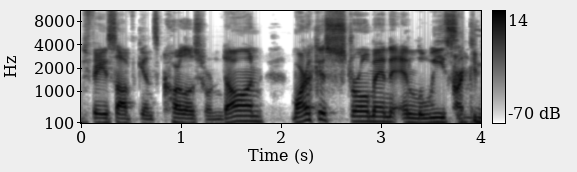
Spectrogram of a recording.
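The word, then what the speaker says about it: Rodón: again Carlos Ron Carlo yeah rone I think is how it's pronounced but I definitely heard an N like a Rondon or Rondon okay first time you said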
